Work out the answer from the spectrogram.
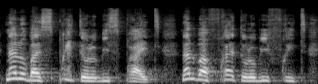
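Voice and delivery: high, loud, hammed-up lady lecturing; high mock correction. Comedian's lady corrects her date loudly and high. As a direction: mockingly insist on proper French, high and loud.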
